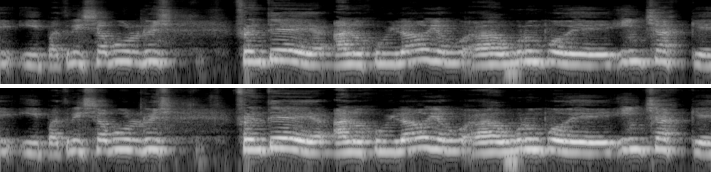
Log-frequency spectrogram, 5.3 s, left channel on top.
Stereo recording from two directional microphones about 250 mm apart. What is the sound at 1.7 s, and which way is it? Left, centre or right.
Speech, centre.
